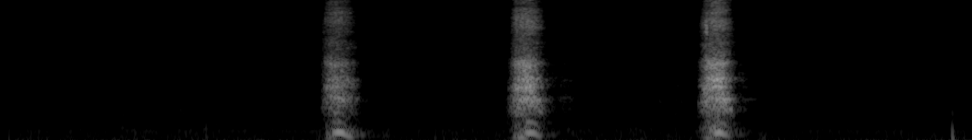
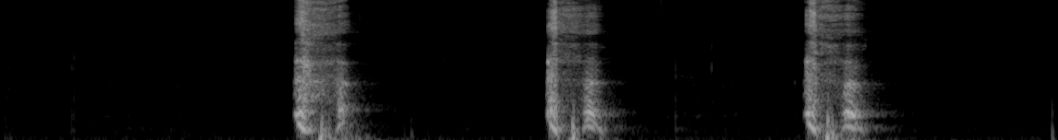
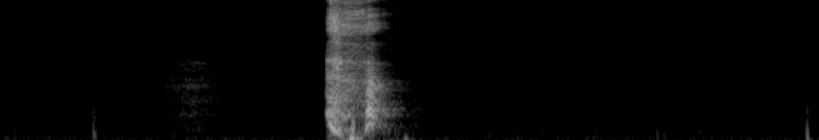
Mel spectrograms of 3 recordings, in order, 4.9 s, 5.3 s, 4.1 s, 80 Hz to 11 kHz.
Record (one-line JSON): {"exhalation_length": "4.9 s", "exhalation_amplitude": 4758, "exhalation_signal_mean_std_ratio": 0.22, "three_cough_length": "5.3 s", "three_cough_amplitude": 12129, "three_cough_signal_mean_std_ratio": 0.27, "cough_length": "4.1 s", "cough_amplitude": 12778, "cough_signal_mean_std_ratio": 0.19, "survey_phase": "beta (2021-08-13 to 2022-03-07)", "age": "65+", "gender": "Female", "wearing_mask": "No", "symptom_sore_throat": true, "symptom_onset": "2 days", "smoker_status": "Ex-smoker", "respiratory_condition_asthma": false, "respiratory_condition_other": false, "recruitment_source": "Test and Trace", "submission_delay": "1 day", "covid_test_result": "Negative", "covid_test_method": "RT-qPCR"}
